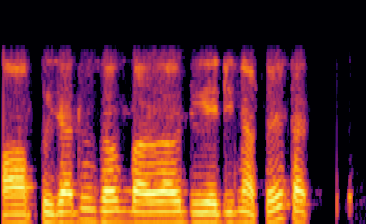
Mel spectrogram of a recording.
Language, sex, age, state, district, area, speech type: Assamese, male, 60+, Assam, Majuli, rural, conversation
